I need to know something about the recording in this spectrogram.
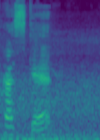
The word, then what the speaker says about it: Prescott: So we were move we moved to Arizona no knew no one and in this small little town called Prescuit that's spelled Prescott so it's very Oh okay very tiny little town.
